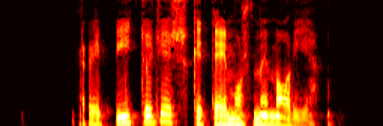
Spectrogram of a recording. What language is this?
Galician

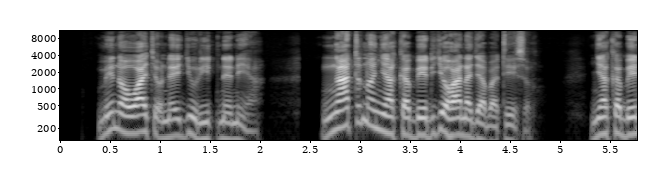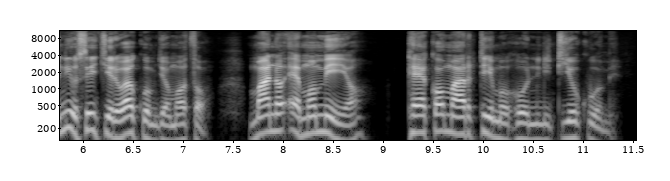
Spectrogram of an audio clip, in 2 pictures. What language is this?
Luo (Kenya and Tanzania)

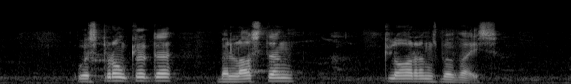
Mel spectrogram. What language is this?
Afrikaans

